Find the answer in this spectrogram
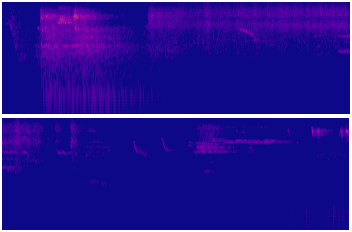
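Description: Small birds chirping now and then, with a short burst of rustling noise about half a second in that fades away over the next few seconds.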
